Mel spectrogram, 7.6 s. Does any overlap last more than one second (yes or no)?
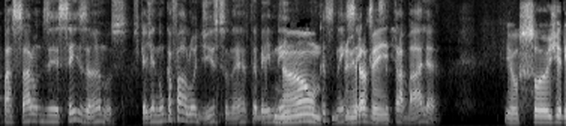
yes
